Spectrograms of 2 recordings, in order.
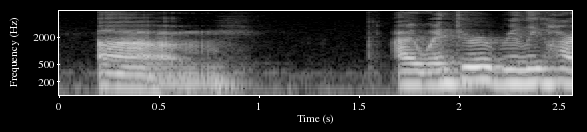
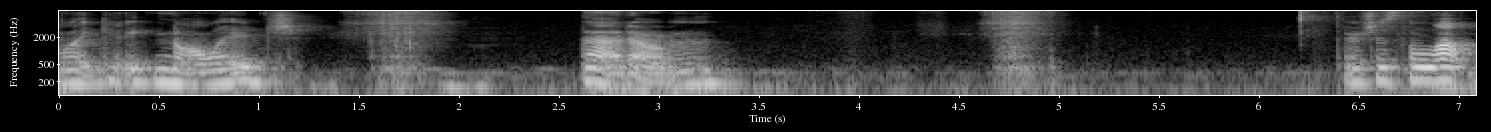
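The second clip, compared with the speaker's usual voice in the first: through tears; 3 semitones higher than usual. Real, not acted. Telling viewers about her long custody battle, voice tearful. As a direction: keep talking while trying not to cry. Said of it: "so I apologize for crying".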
